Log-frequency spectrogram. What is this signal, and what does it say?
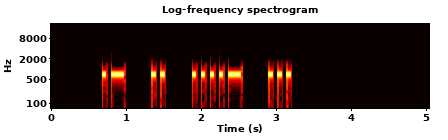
Morse code, heard as a keyed tone, about 20 wpm, spaced as for 15 wpm, 700 Hz. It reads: AI4S
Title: 055 Lesson 10g - Letter r - Call Signs 20wpm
